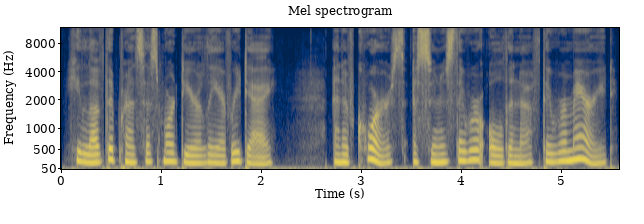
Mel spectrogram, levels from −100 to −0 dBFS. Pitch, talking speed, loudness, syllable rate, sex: 195 Hz, 225 wpm, -17 LUFS, 6.3 syllables/s, female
